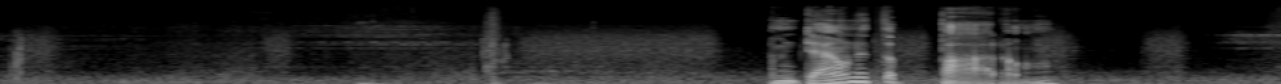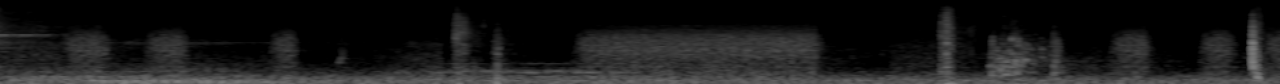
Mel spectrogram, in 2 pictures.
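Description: Short electronic game sound effects blip and crackle now and then.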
